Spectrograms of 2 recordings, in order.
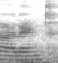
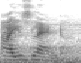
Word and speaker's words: island: we use an an elephant an apple an island it is not iceland this is silent we call it as an island an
